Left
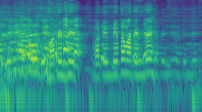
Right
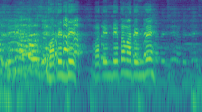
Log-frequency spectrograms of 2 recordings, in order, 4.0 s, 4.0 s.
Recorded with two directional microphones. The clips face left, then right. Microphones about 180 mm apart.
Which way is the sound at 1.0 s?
20° right (ahead or behind).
